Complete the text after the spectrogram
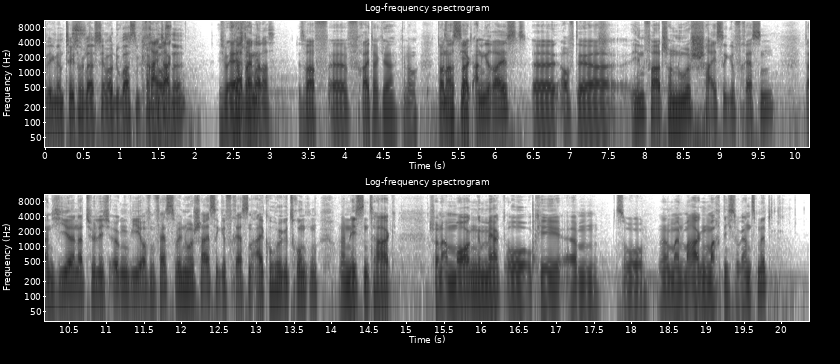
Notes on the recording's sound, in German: Wir sind auf dem Deichbrand Festival auf dem Campingplatz.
